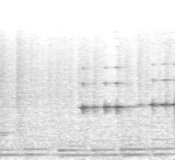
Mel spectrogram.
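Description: Live free-jazz trio: a double bass plucks a walking line of low notes, and about a second in an alto saxophone enters with a high, thin, whistle-like held note in its altissimo register that creeps slightly upward in pitch.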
